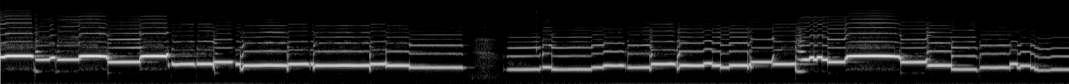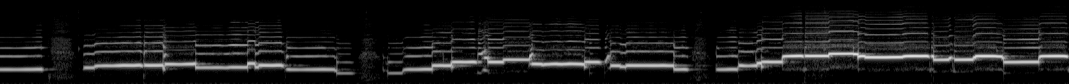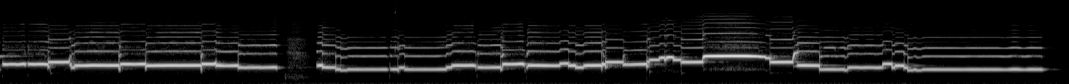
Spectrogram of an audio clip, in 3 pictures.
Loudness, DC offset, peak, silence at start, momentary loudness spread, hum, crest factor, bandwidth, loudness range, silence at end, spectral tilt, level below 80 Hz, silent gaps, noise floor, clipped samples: -15 LUFS; under 0.1%; -4 dBFS; 0 s; 17 LU; none; 12 dB; 11 kHz; 11 LU; 0.25 s; 3 dB/octave; -74 dBFS; none; -44 dBFS; under 0.1%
